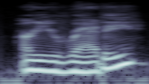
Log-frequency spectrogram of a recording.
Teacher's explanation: Make your voice go up on ready. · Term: rising intonation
